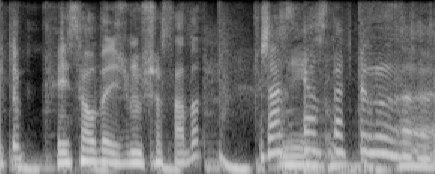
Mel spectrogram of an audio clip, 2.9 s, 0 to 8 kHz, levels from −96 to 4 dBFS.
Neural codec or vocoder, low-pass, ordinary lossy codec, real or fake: codec, 16 kHz, 2 kbps, X-Codec, HuBERT features, trained on balanced general audio; none; none; fake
